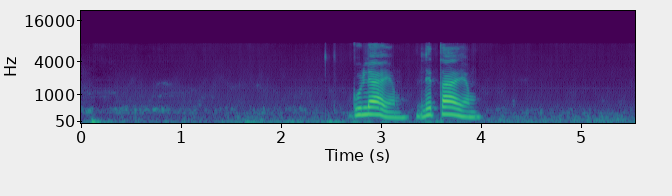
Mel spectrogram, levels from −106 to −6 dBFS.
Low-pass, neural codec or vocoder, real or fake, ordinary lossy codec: none; codec, 16 kHz, 4 kbps, X-Codec, HuBERT features, trained on LibriSpeech; fake; none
